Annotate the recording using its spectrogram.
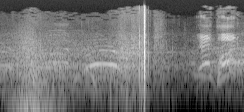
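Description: A cricket bat striking the ball: one sharp crack about one and a half seconds in, the batter hitting the delivery hard.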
